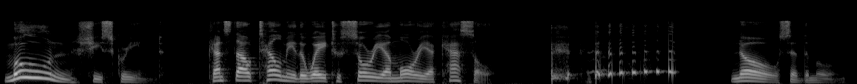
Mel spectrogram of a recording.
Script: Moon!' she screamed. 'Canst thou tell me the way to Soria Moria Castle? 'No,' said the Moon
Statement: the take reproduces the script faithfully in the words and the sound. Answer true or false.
false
